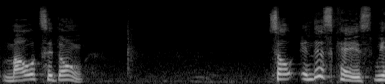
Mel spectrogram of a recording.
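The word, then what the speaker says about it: 毛泽东: That's the writing, this writing is pronounced Mao Zedong.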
